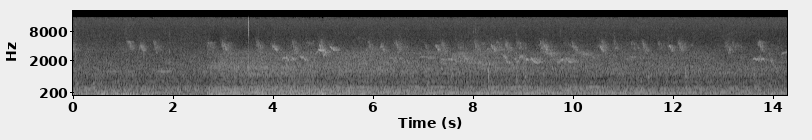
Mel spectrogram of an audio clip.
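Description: Small birds chirping: short, high calls repeated every second or so, over a faint low outdoor rumble.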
